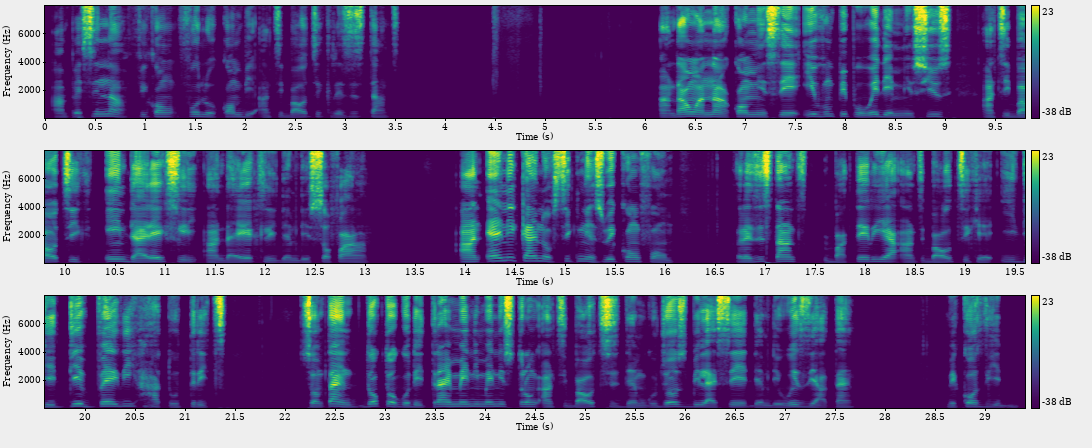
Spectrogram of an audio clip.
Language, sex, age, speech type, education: Nigerian Pidgin, female, 15-29, spontaneous, tertiary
